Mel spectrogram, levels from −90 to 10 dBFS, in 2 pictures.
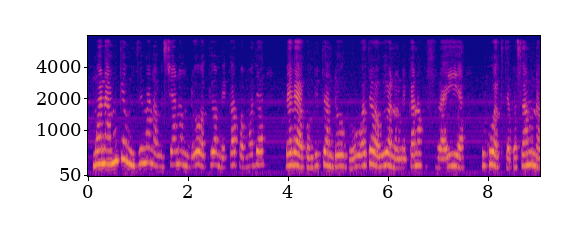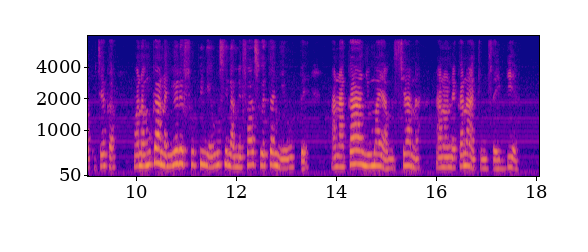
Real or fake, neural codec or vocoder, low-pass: real; none; 7.2 kHz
